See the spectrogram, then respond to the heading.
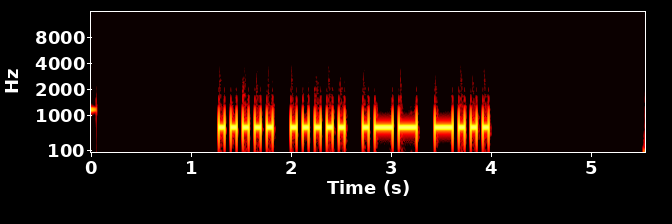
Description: Morse code, heard as a keyed tone, about 20 wpm, 700 Hz. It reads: 55WB
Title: Four Challenging Letter-Number Combinations 20wpm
